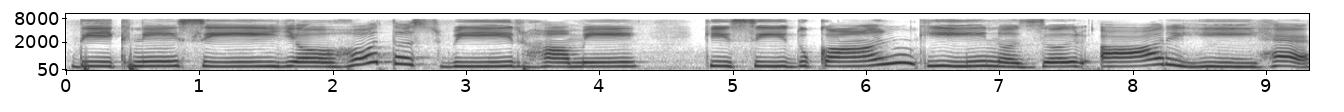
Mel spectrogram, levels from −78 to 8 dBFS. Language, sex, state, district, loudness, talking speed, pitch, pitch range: Hindi, female, Punjab, Fazilka, -13 LUFS, 75 wpm, 260 Hz, 250-275 Hz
